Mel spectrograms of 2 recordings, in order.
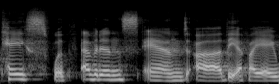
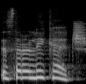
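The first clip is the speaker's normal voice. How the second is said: put-on heavy French accent, pitched up; 8 semitones higher than usual. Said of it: "heavy French accent today".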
